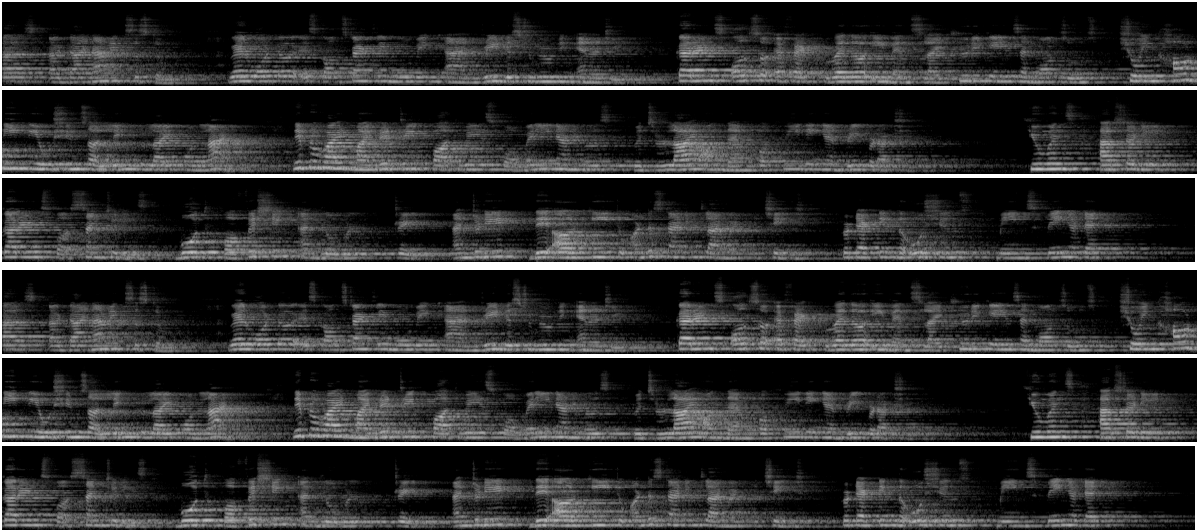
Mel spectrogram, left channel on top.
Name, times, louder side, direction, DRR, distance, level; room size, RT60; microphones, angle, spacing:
voice 1, 0.0-1.7 2.3-6.2 6.7-10.9 11.2-14.3 14.9-21.1 22.2-23.6 23.9-25.3 25.6-27.5 27.8-28.1 28.4-31.9 32.3-33.6 33.8-34.8, right 1 dB, 10° right, 3 dB, 1.0 m, -28 dB
12.0 x 8.1 x 6.6 m, 2.3 s
head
